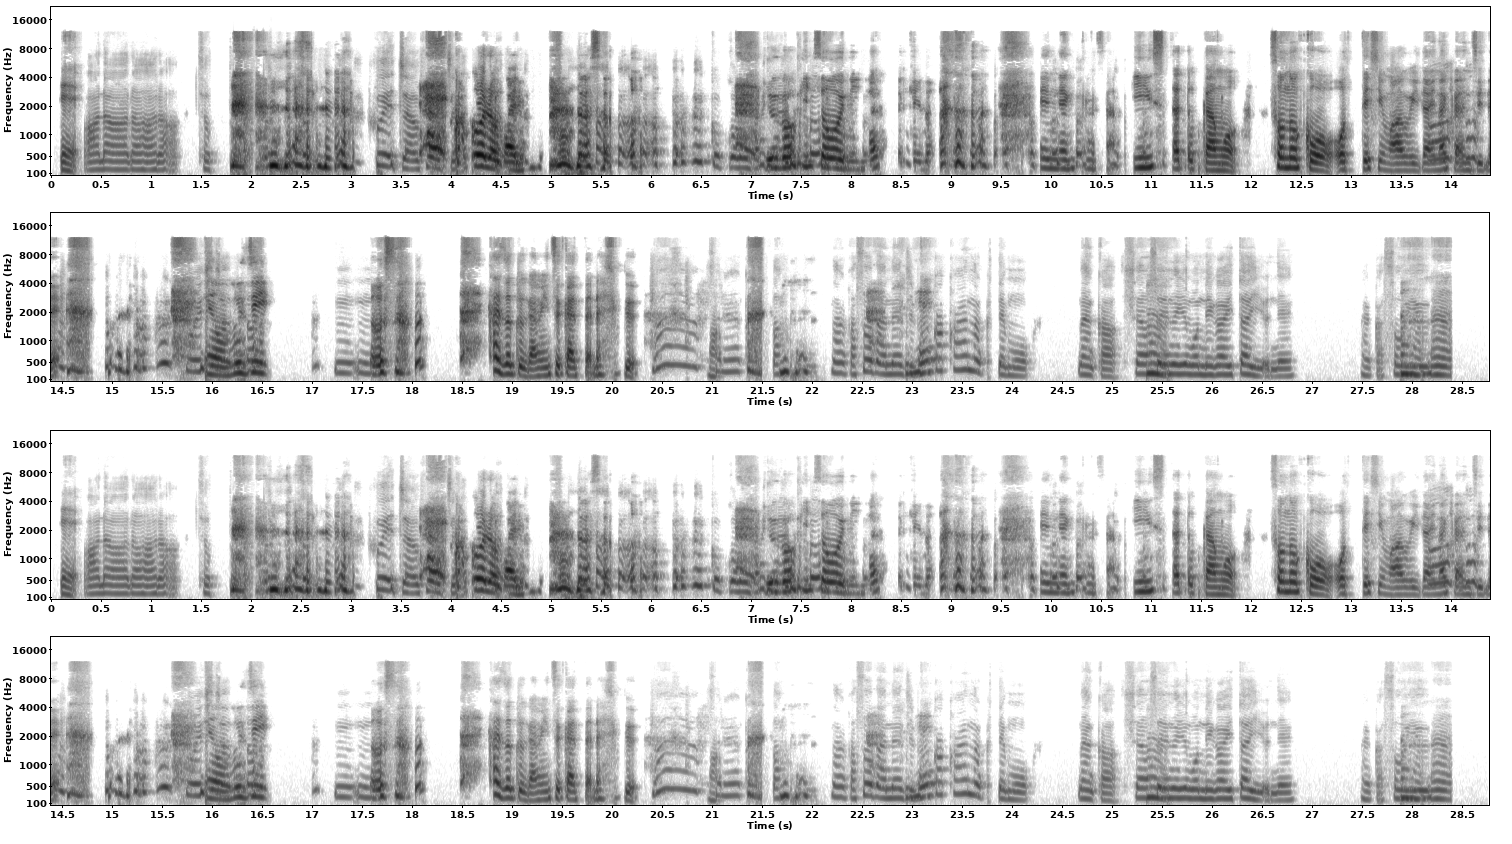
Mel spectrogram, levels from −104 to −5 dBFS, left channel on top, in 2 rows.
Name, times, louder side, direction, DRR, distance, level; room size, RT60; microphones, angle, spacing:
voice 1, 0.3-2.4 2.9-3.0 3.2-4.2 4.4-8.2 9.3-10.7 13.7-14.6 14.9-16.5 17.0-17.7 20.4-21.8 22.2-24.2 24.7-26.8 27.5-28.3, left 1 dB, 30° left, 1.2 m, -39 dB
voice 2, 1.8-3.0 3.7-4.7 5.0-5.4 6.8-8.3 8.6-10.2 10.8-11.9 12.2-14.8 15.6-16.5 17.6-18.1 18.5-20.2 21.0-21.1 21.3-22.0 22.9-23.2 25.3-25.5 27.9-28.4, left 6 dB, 60° left, 0.4 m, -26 dB
open air
head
